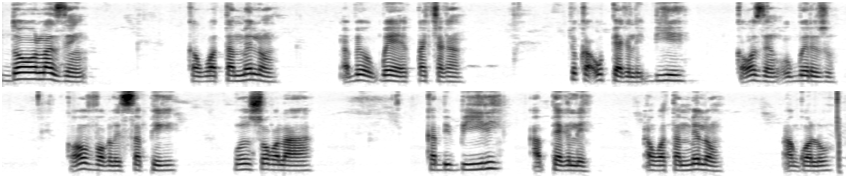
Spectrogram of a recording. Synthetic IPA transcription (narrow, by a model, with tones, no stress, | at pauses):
dɔː˦la˦zɪ˨ŋ | ka˨wɔ˨ta˨mɛ˦lɔ˨ŋ | a̰˨bɛ˦ʊ˨ɡ͡bɛː˦˨k͡pa˦t͡ʃa˦ɡa˦ŋ | t͡ʃʊ˦ka˨ʔʊ˦pɛ˨ɣɪ˨lɪ˨bi˦je˦ | ka˨ʊ˦zɪ˨ŋʔʊ̰˨ɡ͡bɛ˦ɾɪ˨zʊ˦ | ka˨ʊ˦vɔ˨ɣlɪ˨sa˦pe˦ɣe˦ | bo˦n˦sɔ˦ɡʊ˦laː˦ | ka˨bi˨biː˨ɾi˦ | a̰˨pɛ˨ɣɪ˨lɪ˨ | a̰˨wa˨ta˨mɛ˦lɔ˨ŋ | a̰˨ɡɔ˨lʊ˦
